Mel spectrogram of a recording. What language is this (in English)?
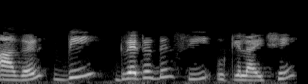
Gujarati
